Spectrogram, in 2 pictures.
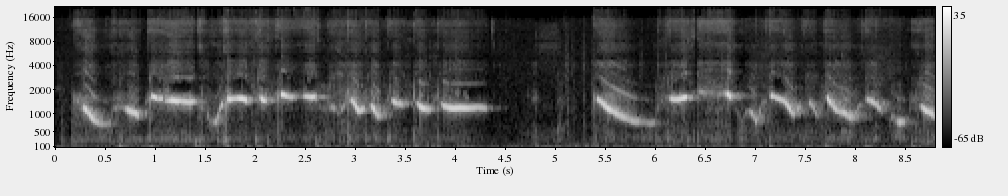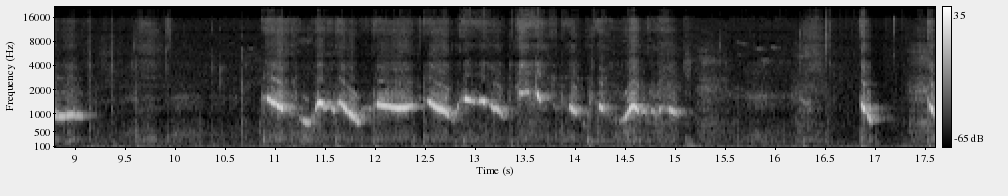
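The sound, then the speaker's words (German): A person whistles a blackbird-like song in three warbling phrases of rapid, swooping notes with short pauses between them, clear and fairly loud with no talking. “Also, mit der Amsel.”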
